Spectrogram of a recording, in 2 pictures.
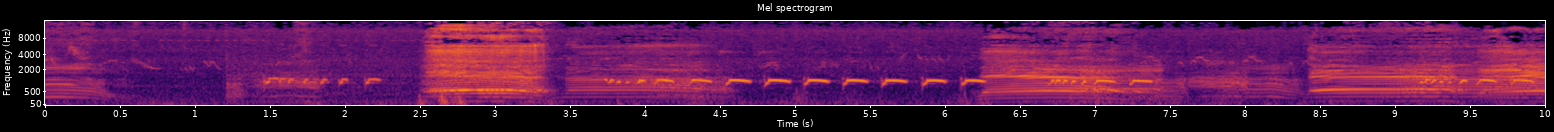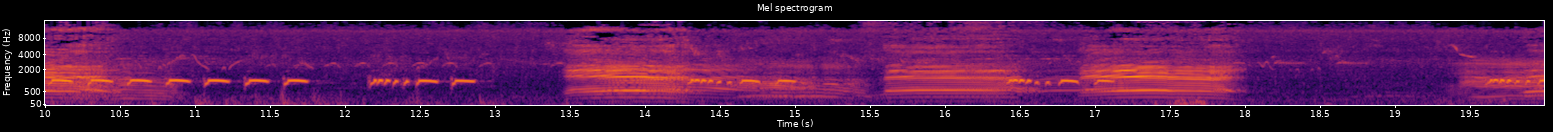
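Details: Tame cattle in a large barn: overlapping short and long moos throughout, with a sharp loud burst near the start and rapid repeated chirps between calls.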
